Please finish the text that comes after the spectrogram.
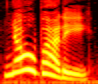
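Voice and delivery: plain reading voice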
